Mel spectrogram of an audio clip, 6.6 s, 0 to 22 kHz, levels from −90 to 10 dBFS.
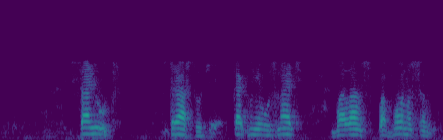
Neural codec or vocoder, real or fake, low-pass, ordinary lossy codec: codec, 16 kHz in and 24 kHz out, 1.1 kbps, FireRedTTS-2 codec; fake; 3.6 kHz; Opus, 16 kbps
